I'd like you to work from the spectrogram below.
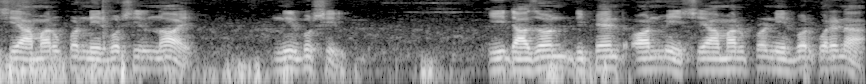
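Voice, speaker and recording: A man with a Bengali accent teaching English, reading each sentence very slowly and then translating it. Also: medium pitch, a little hiss or hum, rough recording. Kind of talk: slow drilled language lesson.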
